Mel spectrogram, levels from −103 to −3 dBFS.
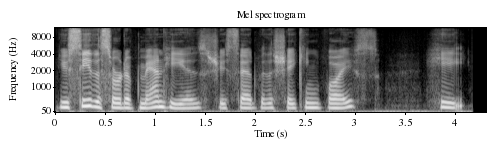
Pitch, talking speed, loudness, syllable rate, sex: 190 Hz, 210 wpm, -18 LUFS, 4.7 syllables/s, female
